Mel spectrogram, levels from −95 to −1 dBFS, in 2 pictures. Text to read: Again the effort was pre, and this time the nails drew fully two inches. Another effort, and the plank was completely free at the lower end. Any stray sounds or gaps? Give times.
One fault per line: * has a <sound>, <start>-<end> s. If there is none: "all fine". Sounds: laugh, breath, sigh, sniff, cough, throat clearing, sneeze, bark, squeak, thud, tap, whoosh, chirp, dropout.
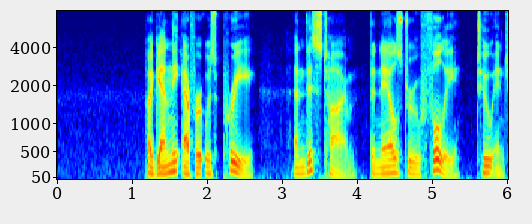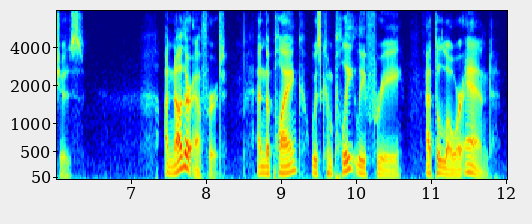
all fine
